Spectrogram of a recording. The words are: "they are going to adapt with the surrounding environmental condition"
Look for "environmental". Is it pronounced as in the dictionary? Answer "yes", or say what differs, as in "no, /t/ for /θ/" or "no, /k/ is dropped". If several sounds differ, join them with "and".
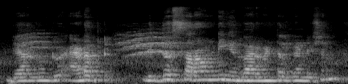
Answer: yes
